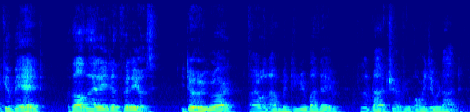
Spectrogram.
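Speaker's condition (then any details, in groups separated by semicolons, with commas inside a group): Friedreich's ataxia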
